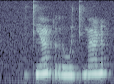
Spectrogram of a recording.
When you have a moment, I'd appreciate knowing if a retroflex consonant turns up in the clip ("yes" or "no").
yes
